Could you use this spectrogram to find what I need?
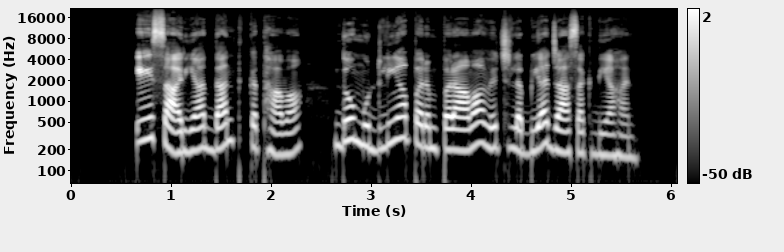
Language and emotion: Punjabi, neutral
